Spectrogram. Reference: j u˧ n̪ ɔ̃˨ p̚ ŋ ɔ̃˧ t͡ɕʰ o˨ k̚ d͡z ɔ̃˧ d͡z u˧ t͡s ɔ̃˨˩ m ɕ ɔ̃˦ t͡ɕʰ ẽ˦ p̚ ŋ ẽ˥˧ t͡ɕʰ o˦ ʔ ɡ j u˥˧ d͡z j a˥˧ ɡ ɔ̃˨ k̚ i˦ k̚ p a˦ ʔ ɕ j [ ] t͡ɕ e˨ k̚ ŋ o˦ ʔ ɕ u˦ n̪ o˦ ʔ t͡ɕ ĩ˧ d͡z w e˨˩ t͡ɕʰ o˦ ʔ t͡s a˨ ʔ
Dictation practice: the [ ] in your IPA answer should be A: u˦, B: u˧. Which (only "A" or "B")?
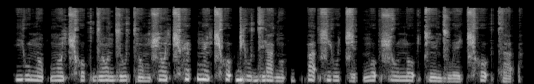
B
